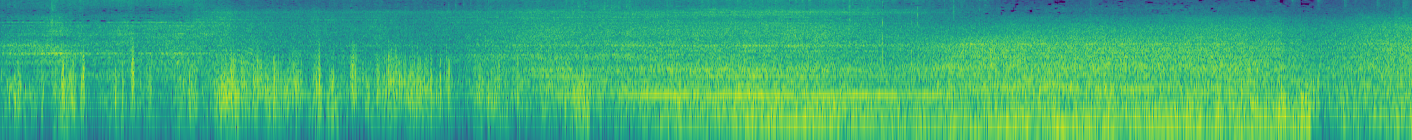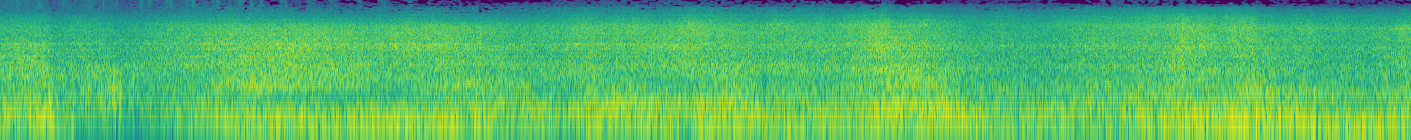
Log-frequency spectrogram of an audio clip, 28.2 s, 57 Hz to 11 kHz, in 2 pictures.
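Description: Twin turbofan engines of an Airbus A330-300 airliner running as it taxis, then a steady jet engine noise that builds to takeoff power about halfway through and stays loud as the aircraft rolls down the runway.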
